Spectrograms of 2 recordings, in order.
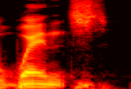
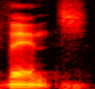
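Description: First: The name begins with a W sound. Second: The name begins with a V sound. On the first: The speaker calls it right. "with a win and not a V at the start" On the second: The speaker calls it wrong.

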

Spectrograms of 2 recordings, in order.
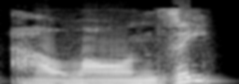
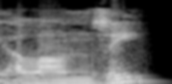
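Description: First: The word is said in an exaggerated French accent. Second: The word is said in a plain, ordinary voice. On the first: "his little fake foo-foo French accent" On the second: "we say Alonzi"

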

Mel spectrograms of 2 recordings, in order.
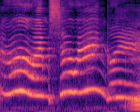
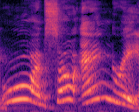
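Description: First: It is the same voice, slightly more feminine. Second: It is Marvin the Martian's masculine cartoon voice.

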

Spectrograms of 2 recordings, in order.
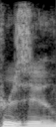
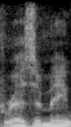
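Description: First: It is said as the verb, ending in 'zoom'. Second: It is said as the noun, ending in 'may'. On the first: To continue after a break. "I think it's resume because there's no little dash" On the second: A written summary of one's career. "little flippy things on the top of the E's like resume"

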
